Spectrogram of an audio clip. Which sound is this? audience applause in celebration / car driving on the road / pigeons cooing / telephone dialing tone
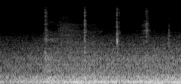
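car driving on the road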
